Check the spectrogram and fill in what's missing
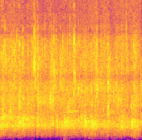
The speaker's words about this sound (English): And you all have to know, first things first, I love your pastors. They are great people. You can clap for that.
